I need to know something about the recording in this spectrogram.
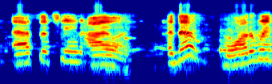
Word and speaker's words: Assateague: Assateague. Assateague Island.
